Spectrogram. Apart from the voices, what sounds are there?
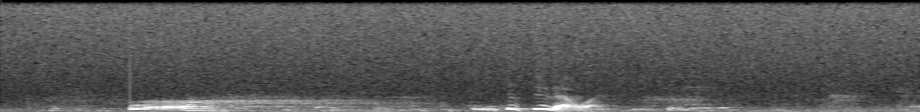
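yawn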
